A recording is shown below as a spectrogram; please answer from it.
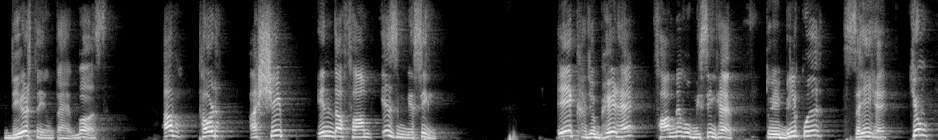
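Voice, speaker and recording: A young man teaching an online grammar lesson, explaining rules step by step, asking and answering his own questions, and reading example sentences slowly. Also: high voice.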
